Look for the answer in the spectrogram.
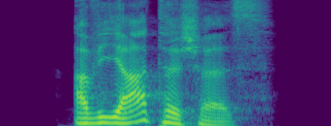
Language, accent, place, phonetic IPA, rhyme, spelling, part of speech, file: German, Germany, Berlin, [aˈvi̯aːtɪʃəs], -aːtɪʃəs, aviatisches, adjective, De-aviatisches.ogg
- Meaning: strong/mixed nominative/accusative neuter singular of aviatisch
